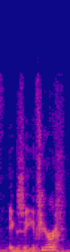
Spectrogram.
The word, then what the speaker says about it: Xavier: In certain cases, I think that name actually is pronounced that way, but particularly with Xavier, it's called the X-Men. You gotta hit the X.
